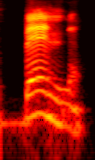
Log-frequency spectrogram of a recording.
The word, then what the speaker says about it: ben: is great number two the pronunciation that I gave you was Ben so if you notice in the Jamaican pronunciation that final D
